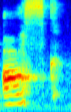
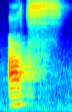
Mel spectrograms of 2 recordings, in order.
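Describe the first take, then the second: First: The s sound comes before the k. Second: The k sound comes before the s. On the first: A listener hears a request clearly. The speaker calls it right. "I'm saying ask" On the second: A listener may hear it as a tool. The speaker calls it wrong. "I'm not saying axe"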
